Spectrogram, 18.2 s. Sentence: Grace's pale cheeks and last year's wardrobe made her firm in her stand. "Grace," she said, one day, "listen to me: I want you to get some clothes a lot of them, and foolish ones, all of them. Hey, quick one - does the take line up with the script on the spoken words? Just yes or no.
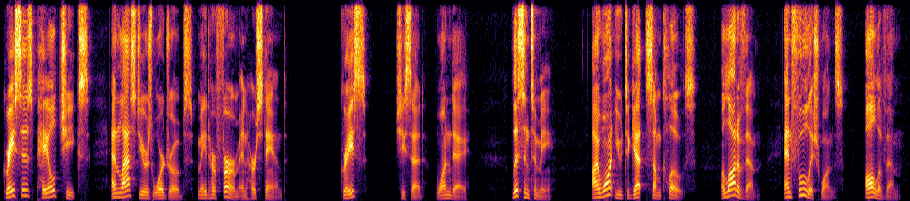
no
